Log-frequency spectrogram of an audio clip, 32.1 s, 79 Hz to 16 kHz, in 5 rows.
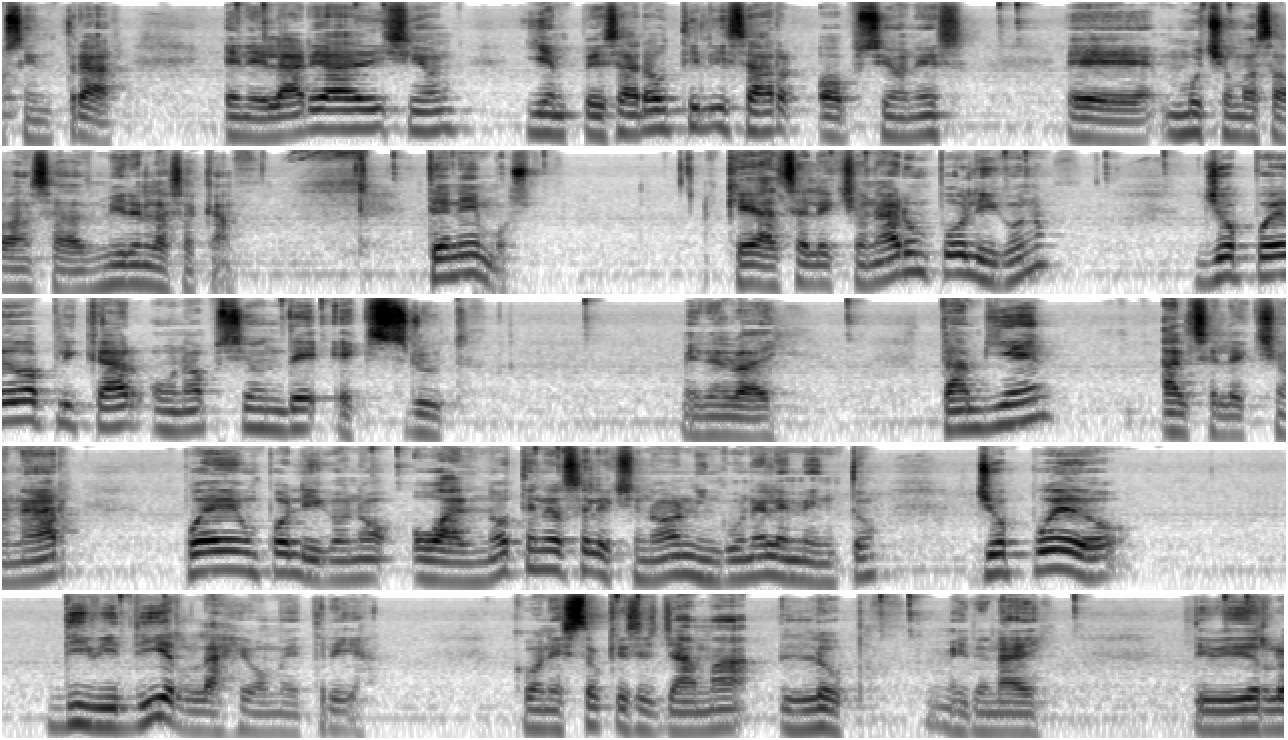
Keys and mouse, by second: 1.1-1.9 drag, 5.1-6.2 drag, 8.3 middle click, 9.1 shift+middle click, 10.5 click, 11.4 click, 12.0 middle click, 14.2 click, 15.8-17.2 drag, 21.1 click, 21.9 click, 26.2 click, 28.7 click, 30.1 click, 30.8 middle click, 31.8 click.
